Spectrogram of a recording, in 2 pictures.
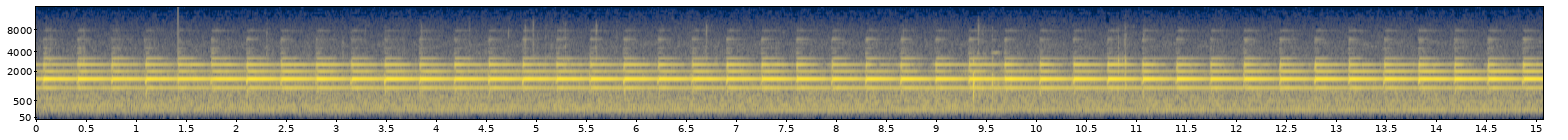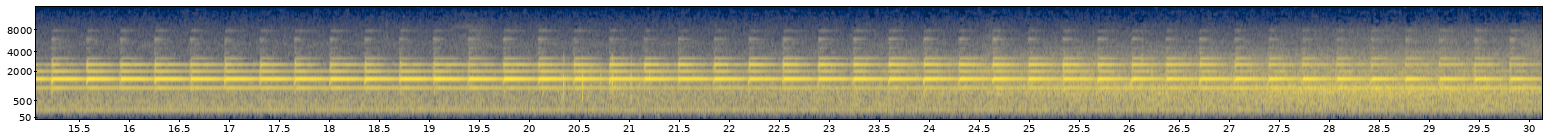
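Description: Railroad grade-crossing warning bell ringing in rapid, evenly spaced strokes. Near the end, the rushing noise of the approaching Amtrak train rises under it.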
